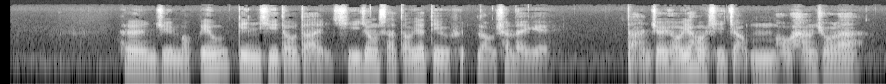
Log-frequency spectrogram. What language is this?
Cantonese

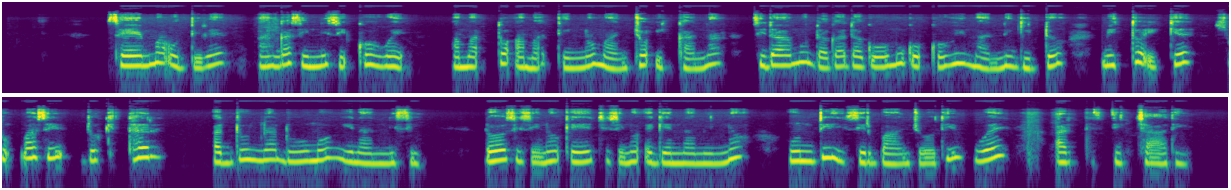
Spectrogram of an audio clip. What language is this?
Sidamo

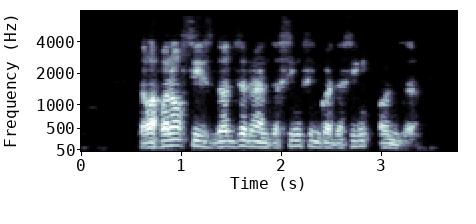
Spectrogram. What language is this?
Catalan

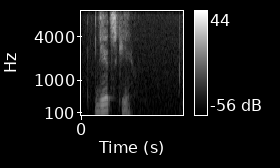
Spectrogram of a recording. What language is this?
Russian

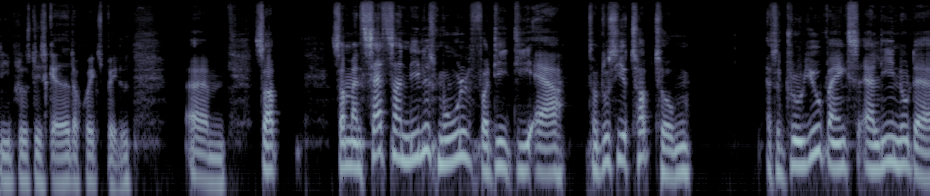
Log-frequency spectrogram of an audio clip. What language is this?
Danish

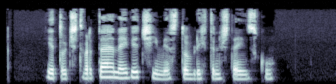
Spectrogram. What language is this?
Czech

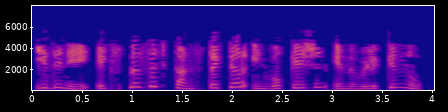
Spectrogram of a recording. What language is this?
Malayalam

